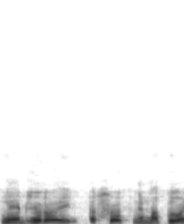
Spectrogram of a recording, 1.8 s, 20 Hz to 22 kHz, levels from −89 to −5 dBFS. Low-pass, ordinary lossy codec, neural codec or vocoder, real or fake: 7.2 kHz; MP3, 64 kbps; codec, 44.1 kHz, 3.4 kbps, Pupu-Codec; fake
